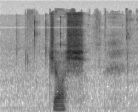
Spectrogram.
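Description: A small metal tag jingles in a hand.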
